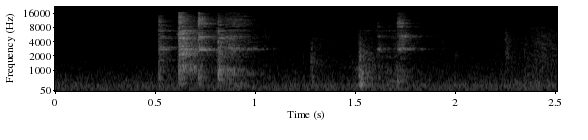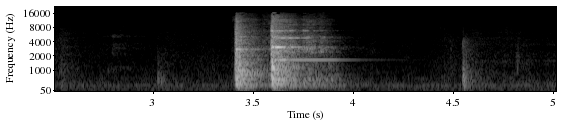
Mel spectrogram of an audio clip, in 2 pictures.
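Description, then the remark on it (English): Metal utensils clink and scrape against a dish in several short bursts, with a louder clatter near the end and no talking, while an egg mixture seasoned with pepper and salt is divided evenly between two halves. “And then it said divide it evenly in between the two uh, halves.”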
